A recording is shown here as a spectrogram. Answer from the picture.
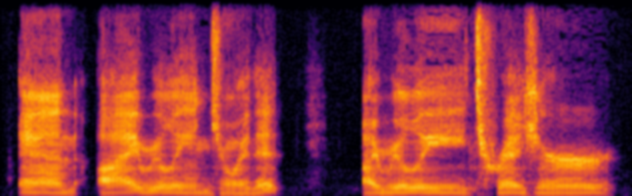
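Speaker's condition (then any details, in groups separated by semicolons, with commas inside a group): Cleft palate; present since childhood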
